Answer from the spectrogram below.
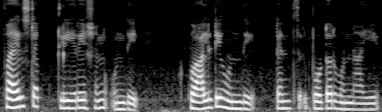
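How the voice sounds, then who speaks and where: Woman reading as a desperate young husband, storybook, low mellow voice, urgent pleading. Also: fairly even intonation, normal speed, lightly acted. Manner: pleading, then roaring.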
